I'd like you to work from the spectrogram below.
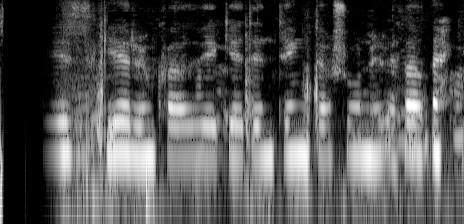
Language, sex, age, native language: Icelandic, female, 12, Icelandic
